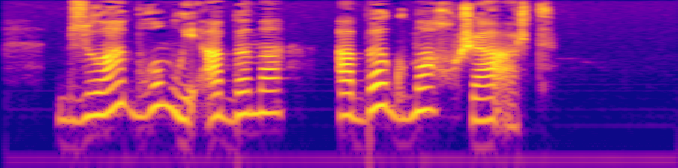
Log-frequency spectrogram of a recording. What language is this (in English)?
Kabardian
